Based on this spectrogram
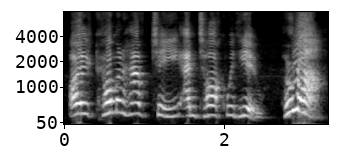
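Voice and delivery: put-on high, loud, eager old man; saucepan man. Saucepan man coming down for tea, cheering. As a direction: accept gleefully, ending in a cheer.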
